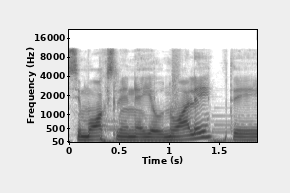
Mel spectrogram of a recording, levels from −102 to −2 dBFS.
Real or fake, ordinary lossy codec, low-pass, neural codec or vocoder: real; MP3, 96 kbps; 10.8 kHz; none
